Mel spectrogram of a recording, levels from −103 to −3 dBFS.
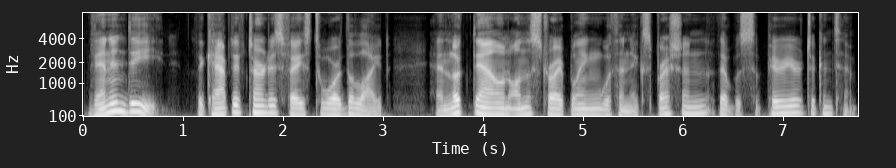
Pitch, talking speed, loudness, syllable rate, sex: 120 Hz, 185 wpm, -19 LUFS, 5.1 syllables/s, male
